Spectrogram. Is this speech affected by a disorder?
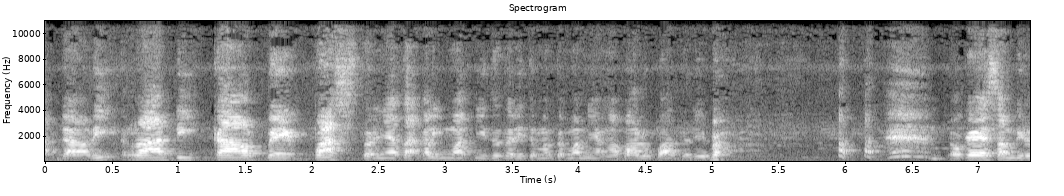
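No.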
